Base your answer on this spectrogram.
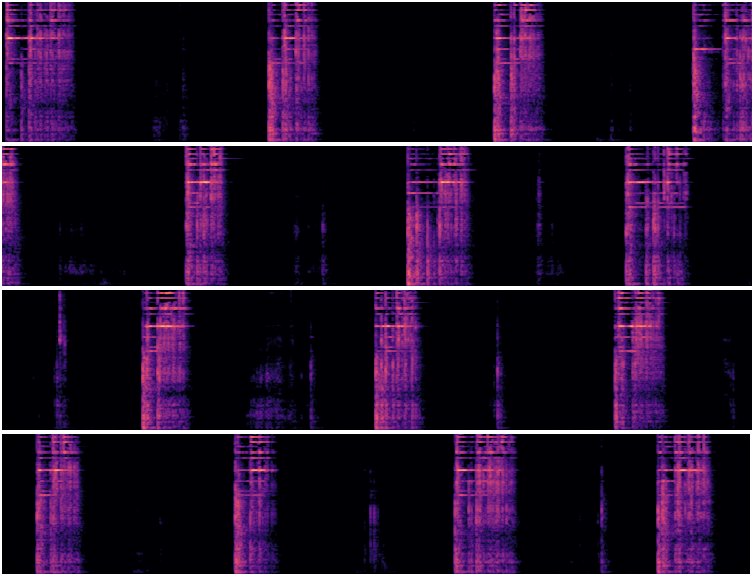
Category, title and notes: Sound effects > Objects / House appliances
METLImpt-Samsung Galaxy Smartphone, CU Metal Wrench, Drop Nicholas Judy TDC
A metal wrench drop.
drop, foley, metal, Phone-recording, wrench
